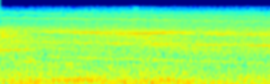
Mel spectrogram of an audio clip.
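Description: aircraft engines running

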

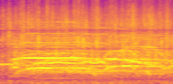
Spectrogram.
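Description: audience applause

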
